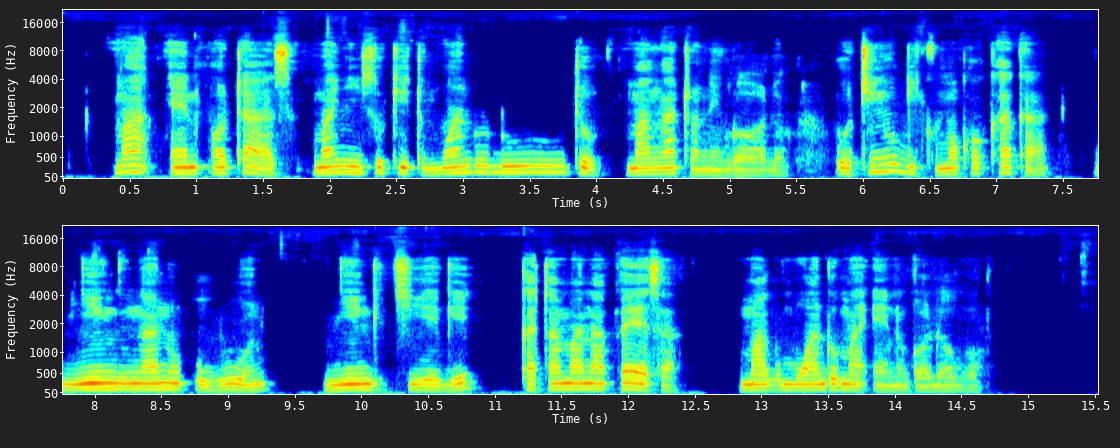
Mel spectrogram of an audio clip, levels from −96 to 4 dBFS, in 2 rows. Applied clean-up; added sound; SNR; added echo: neural mask model Resemble Enhance denoiser.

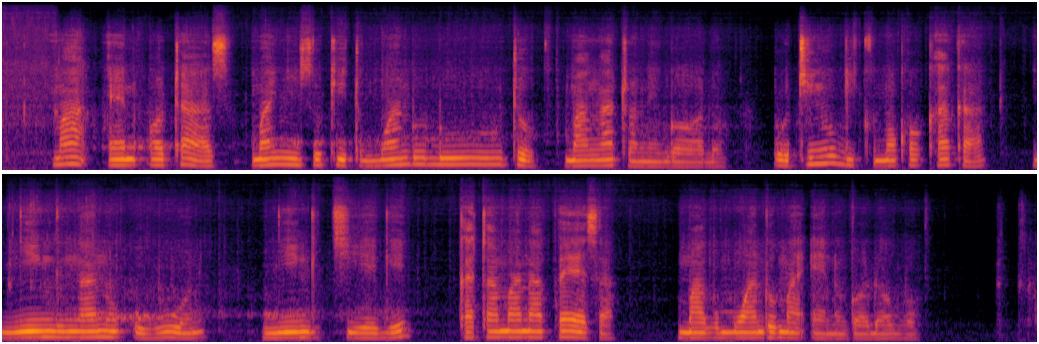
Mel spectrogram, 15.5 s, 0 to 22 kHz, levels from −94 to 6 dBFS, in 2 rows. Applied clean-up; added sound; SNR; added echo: neural mask model RNNoise.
